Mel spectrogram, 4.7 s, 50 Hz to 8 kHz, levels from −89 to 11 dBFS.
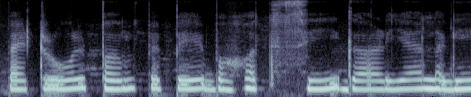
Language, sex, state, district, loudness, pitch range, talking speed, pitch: Hindi, female, Bihar, Patna, -12 LUFS, 220-230 Hz, 100 wpm, 225 Hz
